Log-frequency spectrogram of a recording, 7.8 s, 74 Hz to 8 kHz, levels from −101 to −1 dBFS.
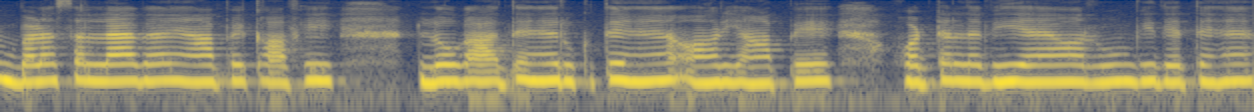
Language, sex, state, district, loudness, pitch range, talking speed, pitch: Hindi, female, Odisha, Khordha, -13 LUFS, 260-275 Hz, 175 wpm, 265 Hz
